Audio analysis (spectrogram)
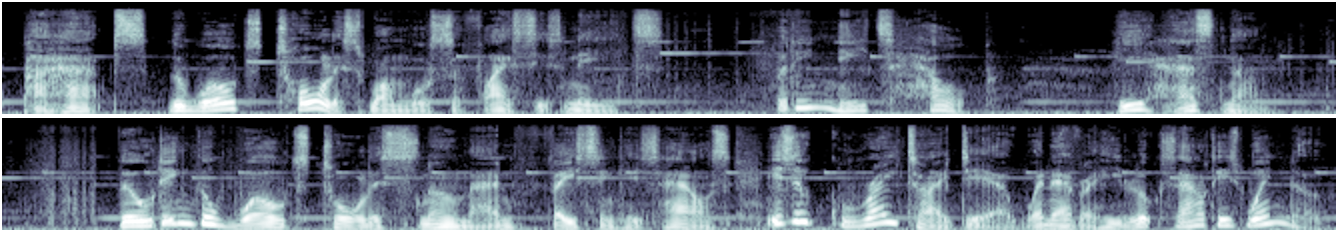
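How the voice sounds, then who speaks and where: A male narrator tells a scripted tale with theatrical care. His voice is deep and moves expressively up and down. Soft music plays underneath. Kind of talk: scripted dramatic story narration.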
